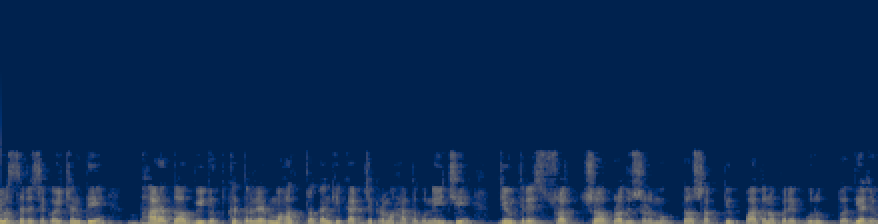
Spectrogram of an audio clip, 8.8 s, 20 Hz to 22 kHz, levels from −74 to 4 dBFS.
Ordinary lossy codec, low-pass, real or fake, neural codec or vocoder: none; 7.2 kHz; real; none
